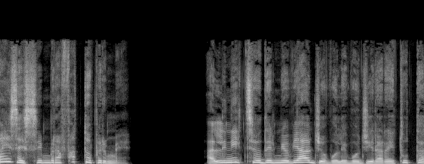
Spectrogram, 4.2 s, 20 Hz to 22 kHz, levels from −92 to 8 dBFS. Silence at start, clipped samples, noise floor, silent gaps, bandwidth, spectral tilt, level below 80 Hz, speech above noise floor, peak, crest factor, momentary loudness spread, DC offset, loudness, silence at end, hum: 0 s; under 0.1%; under -90 dBFS; 1.33-2.04 s; 17 kHz; -3.5 dB/octave; -56 dBFS; over 75 dB; -2 dBFS; 14 dB; 7 LU; under 0.1%; -15 LUFS; 0 s; none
